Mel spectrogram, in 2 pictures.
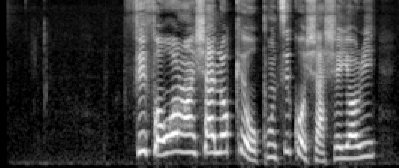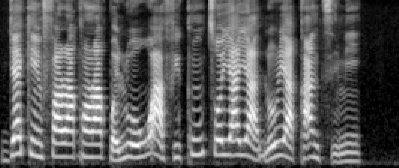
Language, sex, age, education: Yoruba, female, 46-60, tertiary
